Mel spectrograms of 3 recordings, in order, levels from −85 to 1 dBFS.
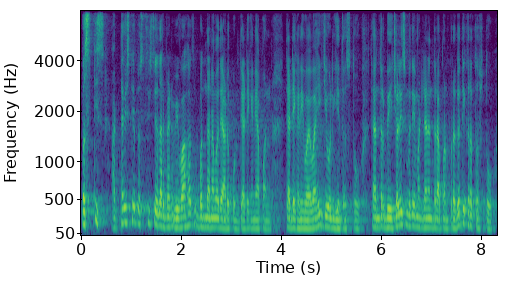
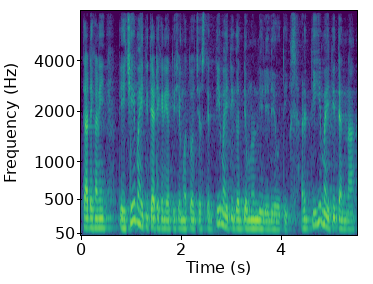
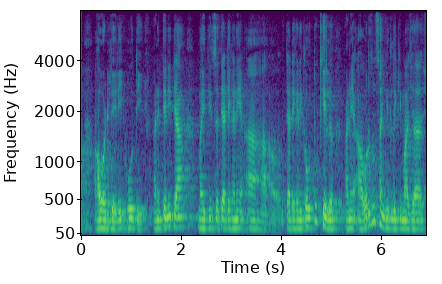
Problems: none marked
